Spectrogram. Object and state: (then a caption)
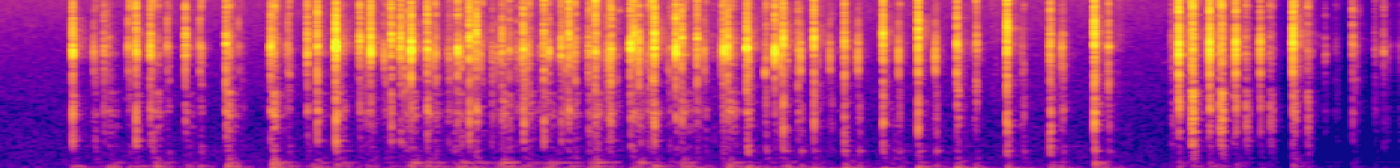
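Plastic computer keyboard. Fingertips of both hands type quickly on a full-size black plastic membrane computer keyboard resting on a wooden desk. A dense stream of short, bright clicky key taps over a soft low thump begins after a half-second of quiet, runs steadily, dips briefly near the end, then finishes with a last quick burst of keystrokes.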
